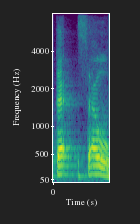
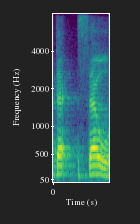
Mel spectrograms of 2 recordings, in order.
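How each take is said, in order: The two takes are said the same way.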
